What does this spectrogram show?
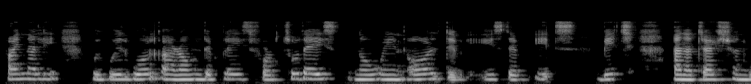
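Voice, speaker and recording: A young Ecuadorian woman with a Spanish accent, a native Spanish speaker, reading her class presentation in a halting way with restarts and self-corrections. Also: fairly high pitch, darkish tone. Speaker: student. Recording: dull lo-fi recording.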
